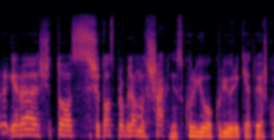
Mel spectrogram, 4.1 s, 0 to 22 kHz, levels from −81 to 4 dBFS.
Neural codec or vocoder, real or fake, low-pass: vocoder, 44.1 kHz, 128 mel bands, Pupu-Vocoder; fake; 14.4 kHz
